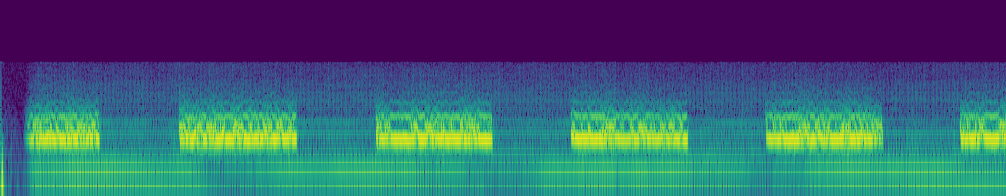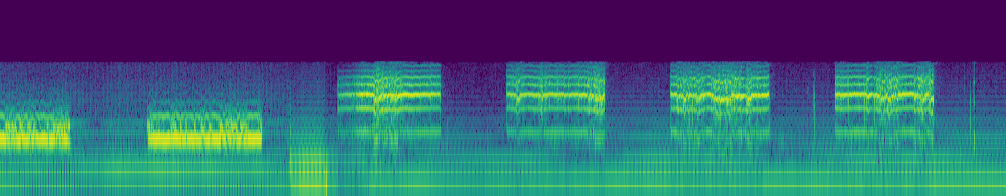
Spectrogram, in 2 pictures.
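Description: Buzzy tone from a vibrator that is out of adjustment, keyed on and off in several evenly spaced bursts. Partway through it gives way to a harsher, rougher series of four bursts.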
